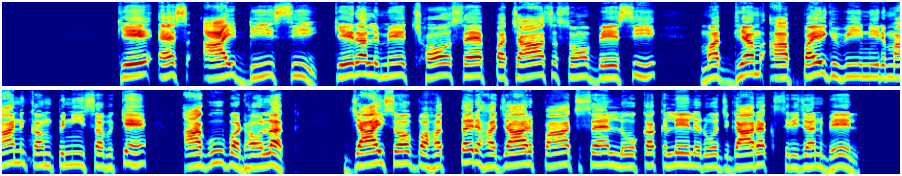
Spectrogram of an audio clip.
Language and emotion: Maithili, neutral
